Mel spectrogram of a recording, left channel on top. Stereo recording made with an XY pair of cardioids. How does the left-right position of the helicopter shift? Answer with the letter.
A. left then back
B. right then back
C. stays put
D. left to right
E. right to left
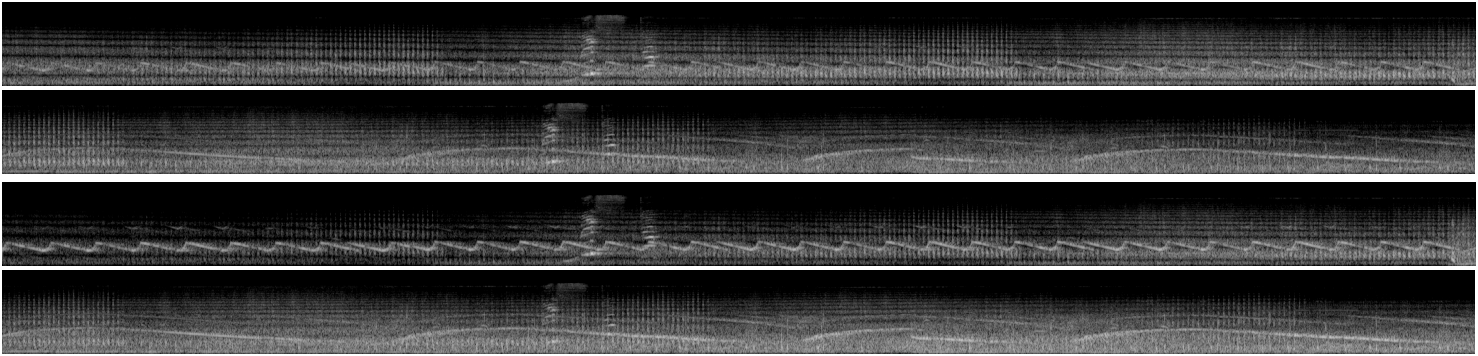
D.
